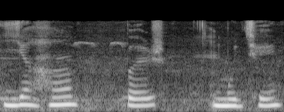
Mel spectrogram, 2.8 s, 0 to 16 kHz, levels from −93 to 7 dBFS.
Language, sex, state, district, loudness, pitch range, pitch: Hindi, female, Himachal Pradesh, Shimla, -11 LUFS, 220-245 Hz, 230 Hz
